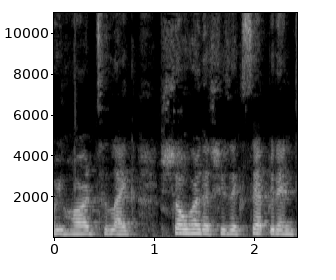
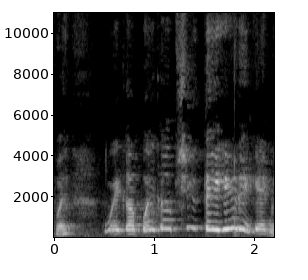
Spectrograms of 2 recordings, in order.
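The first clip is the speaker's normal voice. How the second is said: put-on crying child voice, very high-pitched, tearful and pleading; 13 semitones higher than usual. Retelling how the stepdaughter woke her up: imitating a crying child. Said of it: "She's crying profusely".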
